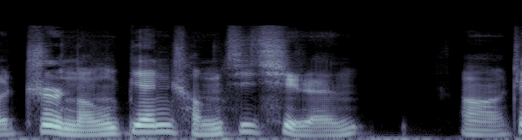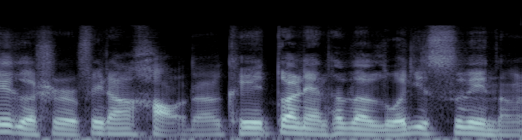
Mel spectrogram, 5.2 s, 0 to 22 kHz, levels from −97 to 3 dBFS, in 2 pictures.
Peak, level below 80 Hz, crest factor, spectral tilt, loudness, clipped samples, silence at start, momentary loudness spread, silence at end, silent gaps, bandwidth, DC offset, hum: -8 dBFS; -60 dBFS; 22 dB; -6 dB/octave; -29 LUFS; under 0.1%; 0 s; 11 LU; 0 s; none; 11.5 kHz; under 0.1%; none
